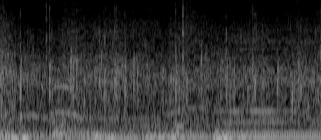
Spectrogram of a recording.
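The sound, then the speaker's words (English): A standing church audience claps steadily and evenly to welcome a pastor to the stage, a dense, sustained wash of applause with a low, held musical drone underneath and no one speaking. “Let's give him a hand. He's awesome.”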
